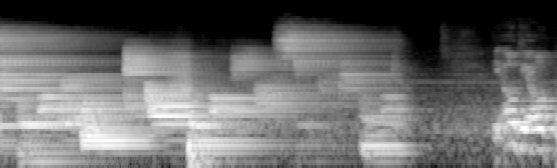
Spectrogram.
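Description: A synthesizer plays a stepped sequence of sustained tones run through a remodulation effect, each note shifting pitch and timbre in turn, bright and distorted with echoing tails, fairly loud and alone.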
